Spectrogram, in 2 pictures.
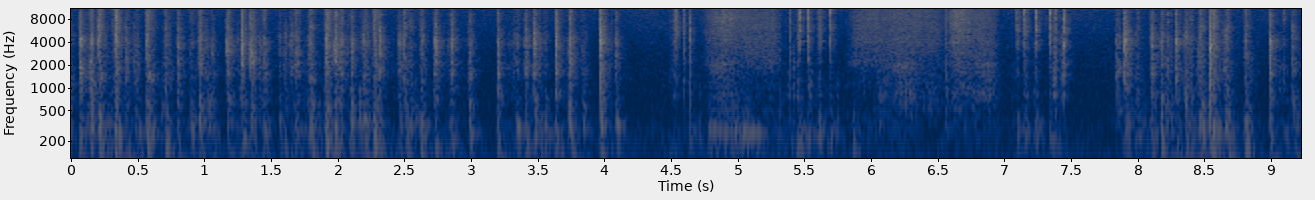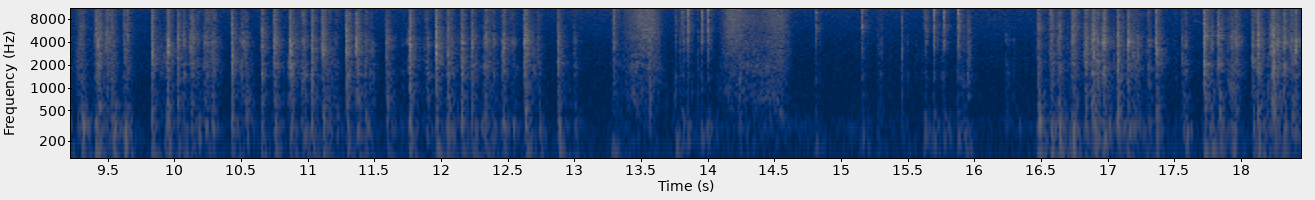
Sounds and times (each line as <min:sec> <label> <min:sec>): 0:00.0 Typing on a keyboard 0:04.7
0:05.4 Typing on a keyboard 0:05.8
0:07.1 Typing on a keyboard 0:13.1
0:13.8 Typing on a keyboard 0:14.1
0:15.1 Typing on a keyboard 0:18.4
